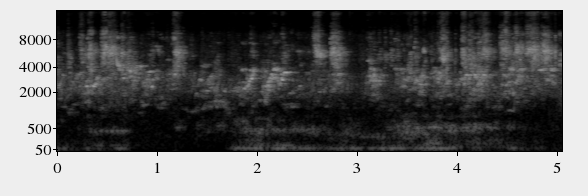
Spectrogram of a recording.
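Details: Happy pet budgies producing continuous high warbled chatter with quick chirps and squeaky notes, several birds overlapping, a brief lull near the two-second mark.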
